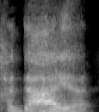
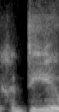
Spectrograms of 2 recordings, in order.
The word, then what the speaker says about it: Hadia: But we would pronounce it Hadaya. And I would tell her, I said, your name is really Hadia, which means gift.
